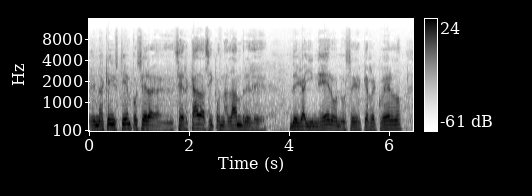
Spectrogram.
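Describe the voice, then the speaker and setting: Fairly even intonation from a man amid clearly audible background noise. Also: medium pitch for a man, fairly slow pace. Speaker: elderly local resident. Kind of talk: interview recollection. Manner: halting.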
